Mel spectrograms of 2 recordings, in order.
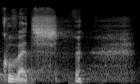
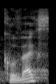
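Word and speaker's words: Kovacs: parce qu'il faut prononcer ça s'écrit k o V a c s mais ça se prononce à la slave c'estàd kovat c'est pas mal alors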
